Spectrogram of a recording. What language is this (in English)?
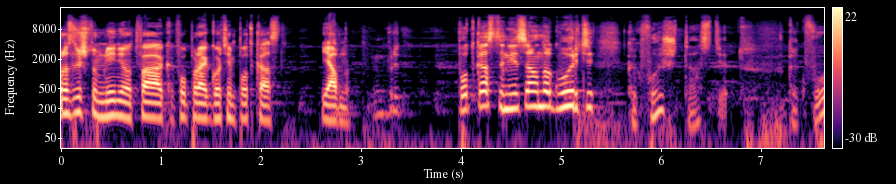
Bulgarian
